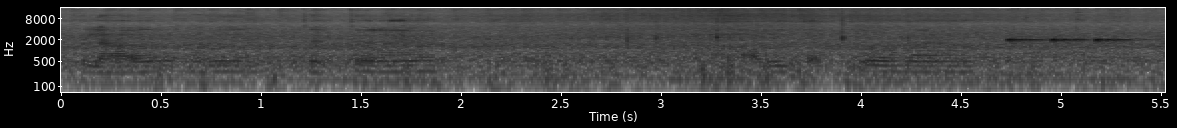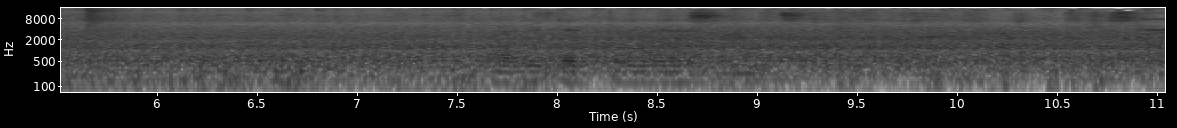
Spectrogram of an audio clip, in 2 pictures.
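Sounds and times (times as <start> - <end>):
steady background noise: 0.0 - 11.0
short high beeps: 4.8 - 5.5.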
